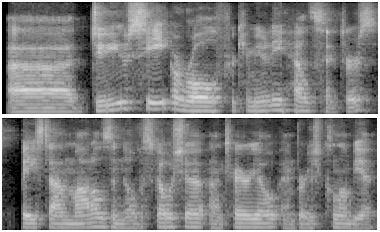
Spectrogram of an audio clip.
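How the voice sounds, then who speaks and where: Guy with a really low voice, calm, reading out audience questions. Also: normal speed, hardly any pauses. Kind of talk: hosting a webinar Q&A.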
